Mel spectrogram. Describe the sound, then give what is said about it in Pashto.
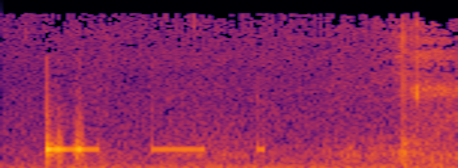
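Faint tones on a telephone line after a dropped call: a few short beeps and one longer steady tone at the same middle pitch, over low line hiss, followed near the end by a brief click-like burst. “د تلیفون کرښې خراب دي او زموږ د میلمنو اړیکې پرې کیږي.”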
